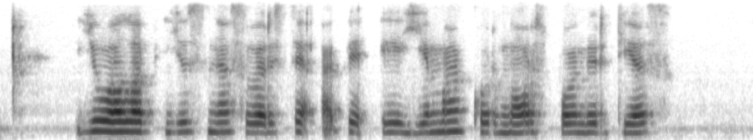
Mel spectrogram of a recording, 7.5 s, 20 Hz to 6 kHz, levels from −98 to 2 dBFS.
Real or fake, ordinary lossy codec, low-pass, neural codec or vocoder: fake; Opus, 32 kbps; 5.4 kHz; vocoder, 22.05 kHz, 80 mel bands, HiFi-GAN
